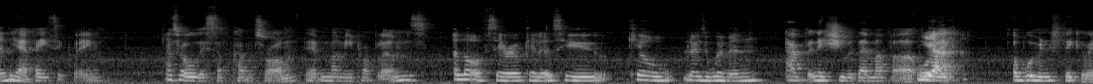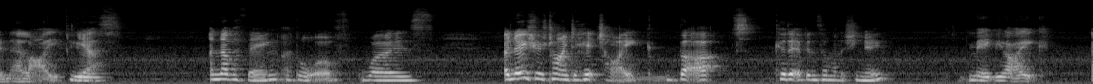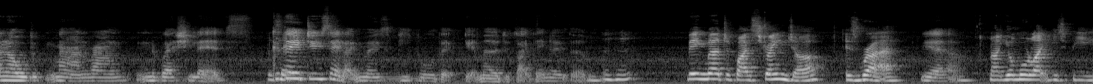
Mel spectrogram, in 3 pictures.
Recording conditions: sounds in the background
